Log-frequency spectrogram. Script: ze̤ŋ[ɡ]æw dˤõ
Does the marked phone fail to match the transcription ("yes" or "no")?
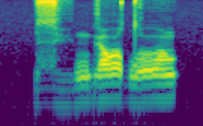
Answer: no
